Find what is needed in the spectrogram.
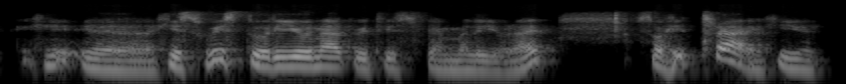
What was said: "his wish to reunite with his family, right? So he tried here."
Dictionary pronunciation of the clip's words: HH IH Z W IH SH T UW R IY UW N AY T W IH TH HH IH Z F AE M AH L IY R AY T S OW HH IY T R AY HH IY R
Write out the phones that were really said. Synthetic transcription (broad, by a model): HH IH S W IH S T UW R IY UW N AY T W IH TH HH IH S F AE M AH L IY R AY T S OW HH IY T R AY HH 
